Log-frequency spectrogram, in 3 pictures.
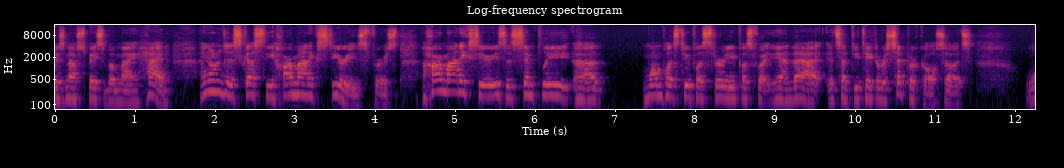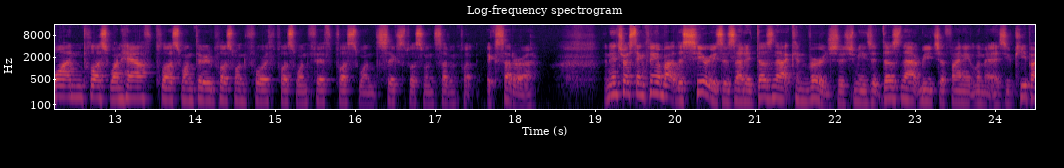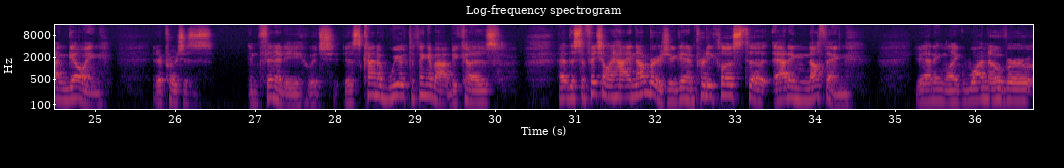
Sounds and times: Speech: 0.0 - 11.5, 12.2 - 18.3, 19.1 - 30.2, 30.8 - 34.6, 35.2 - 36.7.

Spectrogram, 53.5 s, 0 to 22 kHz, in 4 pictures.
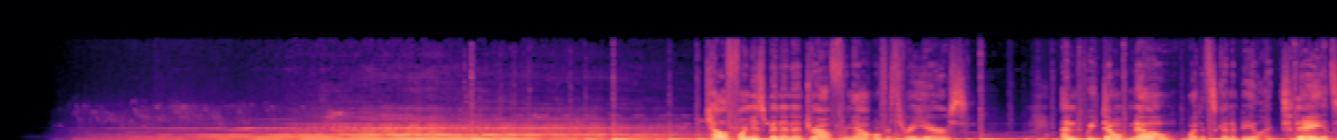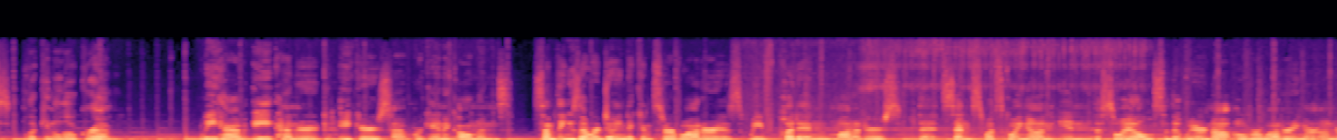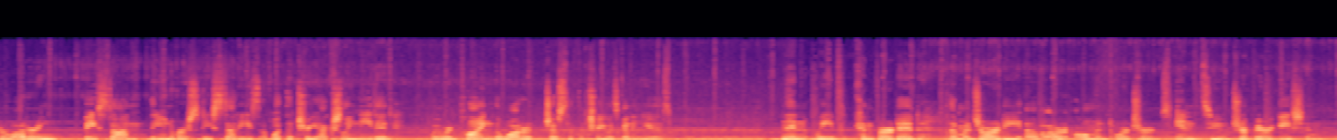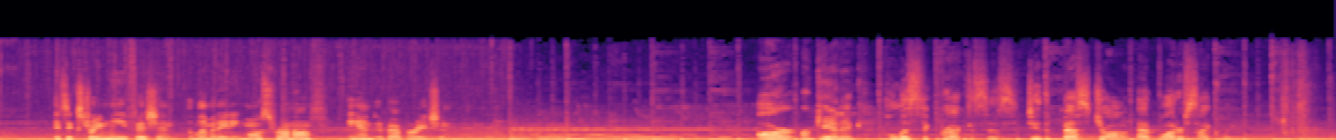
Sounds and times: Music: 0.5 - 53.4
Speech: 7.1 - 9.7, 10.5 - 14.6, 15.4 - 33.5, 34.5 - 40.0, 40.7 - 44.7, 47.7 - 52.6.

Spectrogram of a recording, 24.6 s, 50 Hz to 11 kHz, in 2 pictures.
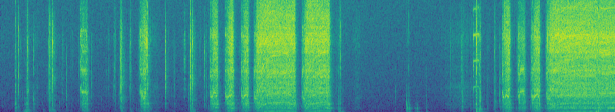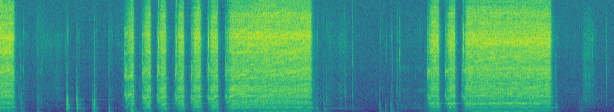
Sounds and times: Power tool: 4.2 - 6.7, 10.0 - 12.7, 14.8 - 18.6, 20.8 - 23.4.

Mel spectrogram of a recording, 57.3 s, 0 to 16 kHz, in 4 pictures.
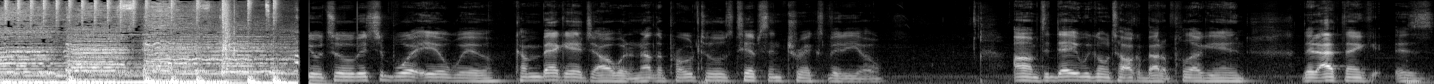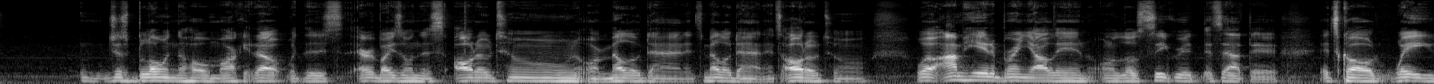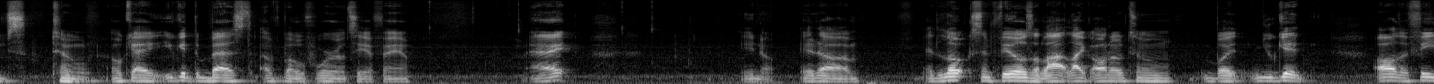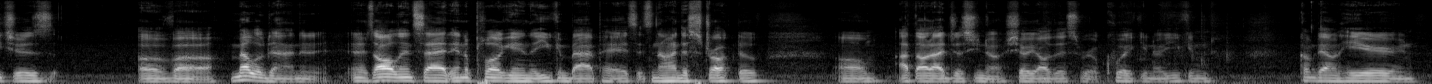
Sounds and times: Speech: 3.1 - 8.9, 10.2 - 14.4, 15.2 - 32.8, 33.9 - 34.4, 36.1 - 37.3, 37.9 - 41.8, 42.4 - 43.7, 44.4 - 50.7, 51.4 - 55.2, 56.0 - 57.3.

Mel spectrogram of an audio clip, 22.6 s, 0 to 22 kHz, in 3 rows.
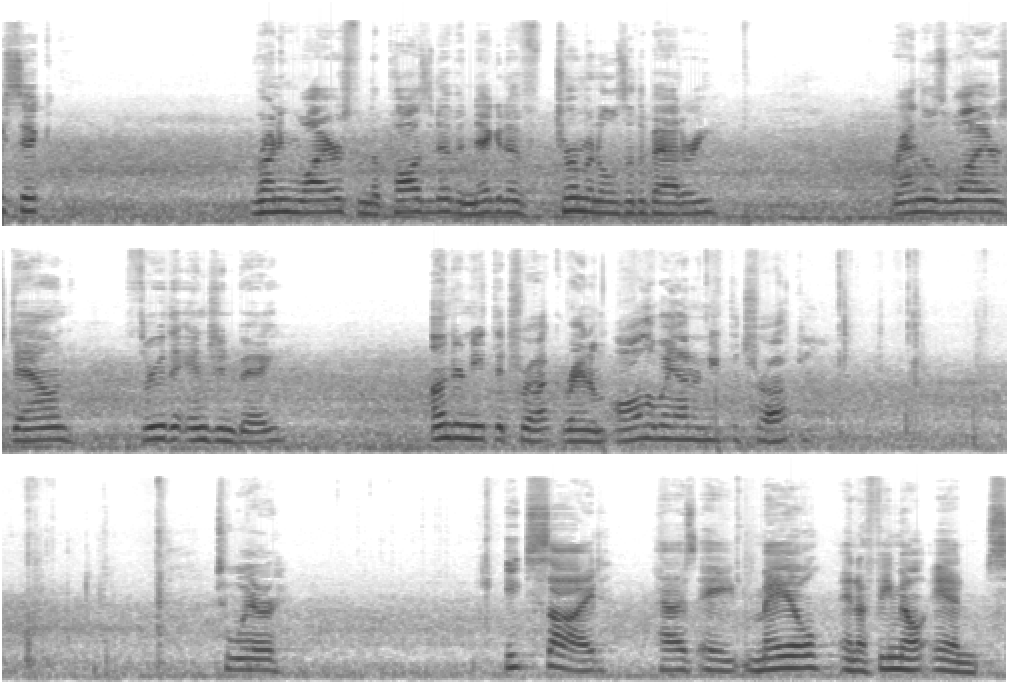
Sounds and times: Speech: 0.0 - 0.4, 1.9 - 5.4, 6.7 - 9.7, 10.8 - 13.7, 16.7 - 17.2, 18.8 - 22.6.

